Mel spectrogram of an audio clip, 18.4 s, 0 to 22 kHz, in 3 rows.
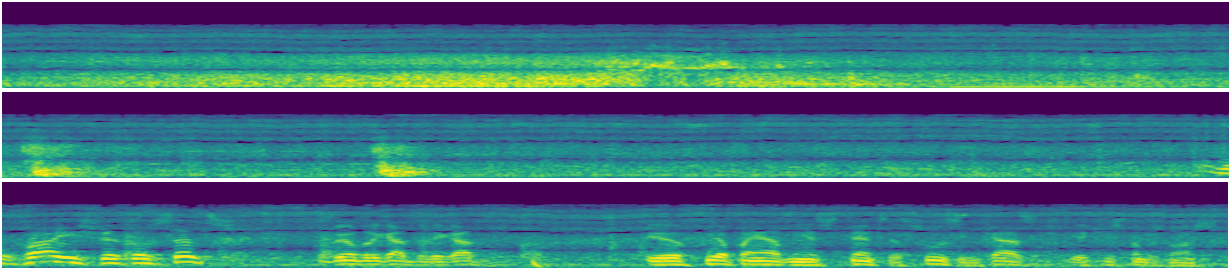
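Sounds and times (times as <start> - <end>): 
car tires hissing while braking to a halt: 0.0 - 6.8
car engine rumbling arriving at a building: 0.0 - 8.7
speech: 12.4 - 14.8, 15.5 - 18.3.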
